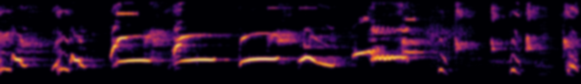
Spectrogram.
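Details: Oriental magpie-robin delivering 'fighter' song: a series of clear, slurred whistles, each falling or rising in pitch, separated by short gaps, then ending in quick scratchy chips.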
